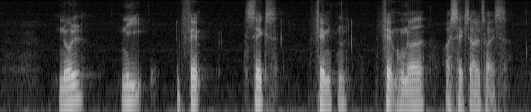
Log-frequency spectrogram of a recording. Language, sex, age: Danish, male, 46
